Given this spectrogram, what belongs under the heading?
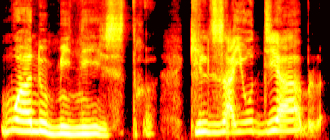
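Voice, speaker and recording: A man's voice: mid-range voice, fairly even intonation, slow pace, no echo, studio quality. A man voicing a proud, wounded officer on his deathbed, irritable and defiant, speaking with a strained, emphatic exasperation in a dramatic storybook reading. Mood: defiant anger. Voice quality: weak, strained voice.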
